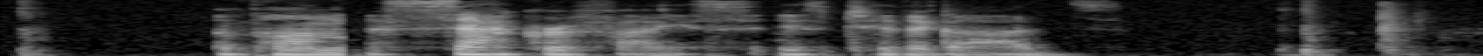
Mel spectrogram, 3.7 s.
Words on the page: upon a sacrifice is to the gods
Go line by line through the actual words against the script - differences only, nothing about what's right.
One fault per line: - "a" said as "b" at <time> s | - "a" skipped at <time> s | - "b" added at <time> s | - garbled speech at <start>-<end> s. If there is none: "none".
none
